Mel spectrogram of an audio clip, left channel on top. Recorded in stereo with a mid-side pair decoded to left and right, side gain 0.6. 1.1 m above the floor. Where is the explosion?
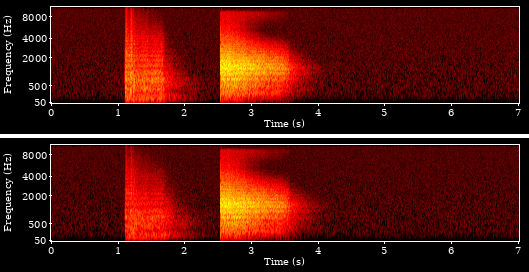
45° left, 1.3 m.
